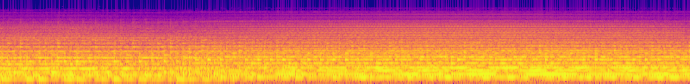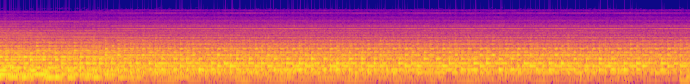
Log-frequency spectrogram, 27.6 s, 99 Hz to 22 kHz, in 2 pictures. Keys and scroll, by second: 1.3 4, 1.3 5, 8.0 1, 8.1 0, 8.3 Return, 19.4 1, 19.4 0, 19.9 BackSpace, 20.0 5, 20.2 Return, 23.0-23.7 typing, 27.2 c.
